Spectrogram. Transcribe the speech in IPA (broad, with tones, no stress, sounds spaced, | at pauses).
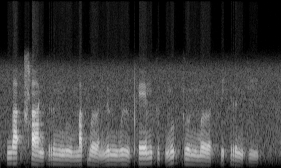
w a˦˥ ʔ t͡ɕʰ aː˨˩ ŋ p r u˧ n ŋ uː˧ m a˦˥ p̚ w ɤː˨˩ n ɯ˧ ŋ w ɯː˨˩ pʰ eː˦˥ m k ɯ˨˩ k̚ m u˥˩ ʔ k l u˧ n m ɤː˨˩ t̚ p i˦˥ t̚ r ɯ˨˩ ŋ k i˨˩ t̚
